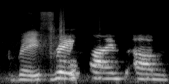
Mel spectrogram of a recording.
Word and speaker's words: Ralph Fiennes: Isabella Rossellini, Ralph Fiennes, or Ralph Fiennes, however you say his name. Rafe Fiennes, John Lithgow, Stanley Tucci.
